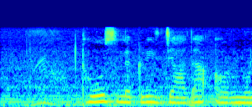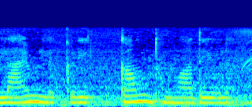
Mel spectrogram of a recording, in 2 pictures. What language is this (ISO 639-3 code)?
bho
